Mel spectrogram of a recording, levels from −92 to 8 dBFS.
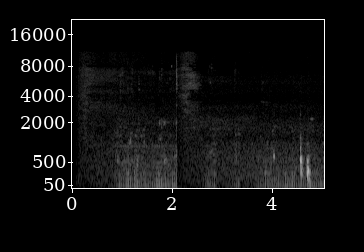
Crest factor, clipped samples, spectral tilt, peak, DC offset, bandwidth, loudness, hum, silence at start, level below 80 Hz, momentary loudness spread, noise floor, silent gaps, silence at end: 26 dB; under 0.1%; -6.5 dB/octave; -18 dBFS; under 0.1%; 11.5 kHz; -40 LUFS; none; 1.05 s; -64 dBFS; 27 LU; -65 dBFS; none; 0.3 s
